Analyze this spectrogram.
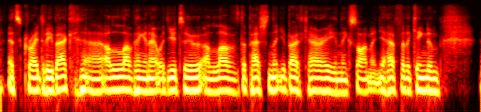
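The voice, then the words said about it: Australian accent, Aussie twang. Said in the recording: “accent there that he's got that Aussie twang.”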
